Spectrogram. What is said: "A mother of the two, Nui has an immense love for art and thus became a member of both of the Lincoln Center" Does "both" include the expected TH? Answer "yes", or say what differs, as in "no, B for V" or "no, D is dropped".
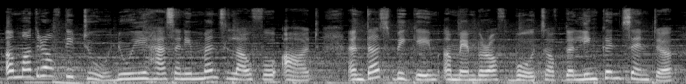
no, S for TH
